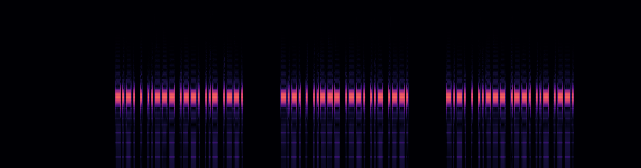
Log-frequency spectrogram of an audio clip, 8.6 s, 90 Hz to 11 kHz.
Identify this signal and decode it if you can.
Morse code, heard as a keyed tone, about 52 wpm, 700 Hz. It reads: CE2PUP CE2PUP CE2PUP
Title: DXCC-100 Call Signs - 6 Characters - Repeated 3x - 50wpm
